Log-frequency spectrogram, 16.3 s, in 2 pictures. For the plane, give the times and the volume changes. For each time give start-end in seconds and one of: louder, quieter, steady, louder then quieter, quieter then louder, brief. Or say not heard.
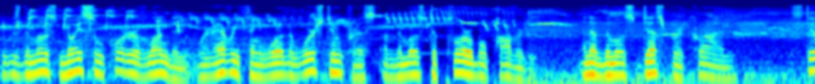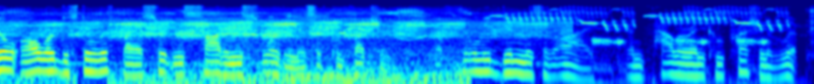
not heard.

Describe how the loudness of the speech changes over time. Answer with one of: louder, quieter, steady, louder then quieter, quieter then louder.
quieter.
